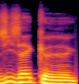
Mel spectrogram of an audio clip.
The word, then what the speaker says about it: ZZK: Qui est une artiste argentine donc qui est le buzz du moment à cause du label Zizek qui s'écrit ZZK.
